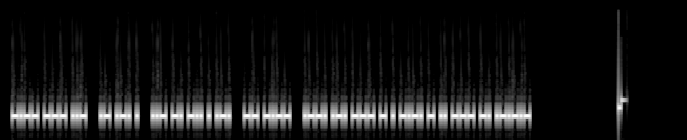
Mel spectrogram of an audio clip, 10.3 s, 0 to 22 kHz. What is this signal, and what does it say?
Morse code, heard as a keyed tone, about 40 wpm, 700 Hz. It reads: YOU ARE UNDER MY PROTECTION.
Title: Sentences from Top 1600 Words 40wpm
